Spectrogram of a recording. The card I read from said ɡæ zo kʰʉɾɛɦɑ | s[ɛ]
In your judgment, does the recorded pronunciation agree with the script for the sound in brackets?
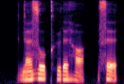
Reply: yes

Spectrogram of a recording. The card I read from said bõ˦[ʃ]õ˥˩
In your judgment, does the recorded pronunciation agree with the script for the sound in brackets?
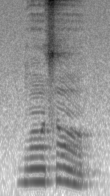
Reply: no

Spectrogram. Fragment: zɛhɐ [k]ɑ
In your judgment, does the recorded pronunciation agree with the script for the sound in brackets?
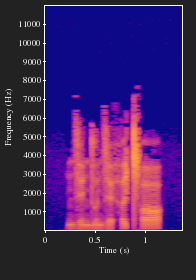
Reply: no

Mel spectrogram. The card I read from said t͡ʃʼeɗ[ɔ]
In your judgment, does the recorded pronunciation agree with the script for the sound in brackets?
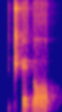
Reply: yes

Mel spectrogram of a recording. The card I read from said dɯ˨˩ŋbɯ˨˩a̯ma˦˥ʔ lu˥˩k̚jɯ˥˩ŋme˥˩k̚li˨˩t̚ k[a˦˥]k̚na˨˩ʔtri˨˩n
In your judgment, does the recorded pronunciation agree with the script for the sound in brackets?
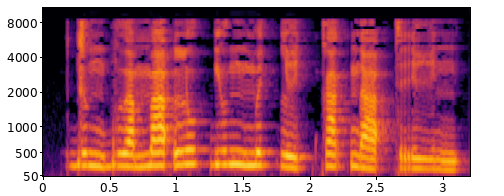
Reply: yes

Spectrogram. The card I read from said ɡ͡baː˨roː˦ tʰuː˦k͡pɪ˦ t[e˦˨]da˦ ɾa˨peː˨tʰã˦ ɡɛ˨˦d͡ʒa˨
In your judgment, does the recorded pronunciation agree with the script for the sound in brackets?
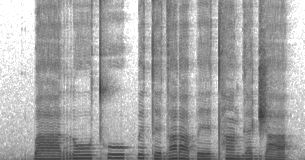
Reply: no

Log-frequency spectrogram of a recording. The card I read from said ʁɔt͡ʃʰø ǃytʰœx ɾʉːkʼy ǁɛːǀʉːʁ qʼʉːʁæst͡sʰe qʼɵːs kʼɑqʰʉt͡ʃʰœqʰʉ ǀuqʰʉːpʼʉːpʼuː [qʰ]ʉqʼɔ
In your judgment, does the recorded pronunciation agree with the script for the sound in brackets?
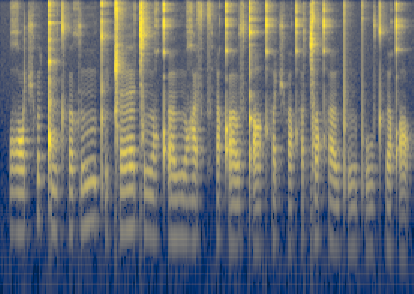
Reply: no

